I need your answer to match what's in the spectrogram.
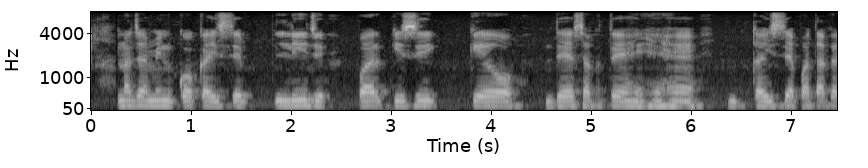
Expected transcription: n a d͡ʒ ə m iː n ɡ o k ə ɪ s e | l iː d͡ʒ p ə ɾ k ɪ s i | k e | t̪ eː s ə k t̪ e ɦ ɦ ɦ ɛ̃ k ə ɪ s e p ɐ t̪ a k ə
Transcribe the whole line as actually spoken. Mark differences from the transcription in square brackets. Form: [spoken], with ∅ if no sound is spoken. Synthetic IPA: n a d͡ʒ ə m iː n [k] o k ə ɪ s e | l iː d͡ʒ p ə ɾ k ɪ s i | k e | [d̪] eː s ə k t̪ e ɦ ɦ ɦ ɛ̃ k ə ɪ s e p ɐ t̪ a k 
